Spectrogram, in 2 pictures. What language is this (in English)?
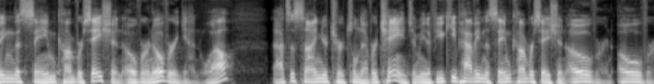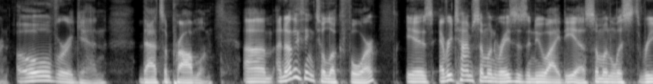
English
